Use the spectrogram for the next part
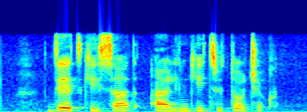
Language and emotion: Russian, neutral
